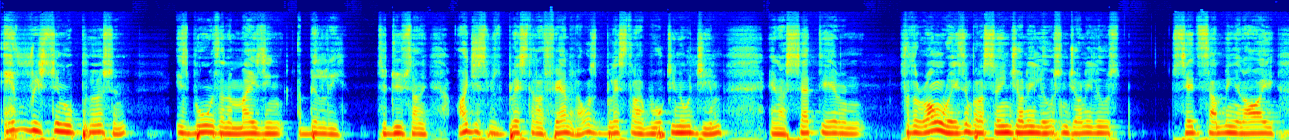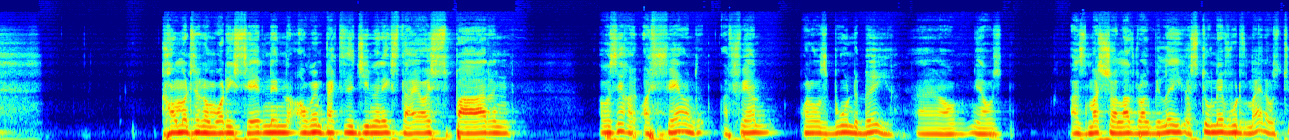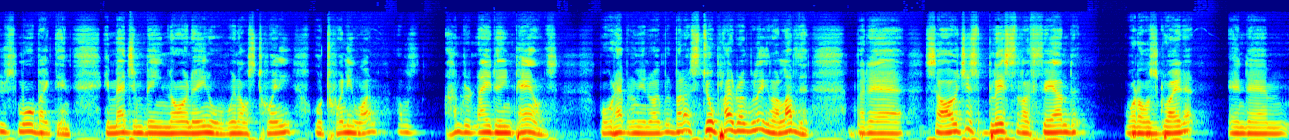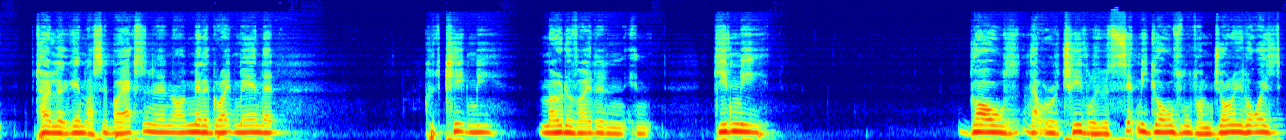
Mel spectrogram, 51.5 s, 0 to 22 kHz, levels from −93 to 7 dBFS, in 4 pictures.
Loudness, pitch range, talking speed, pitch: -15 LUFS, 130-155 Hz, 230 wpm, 145 Hz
